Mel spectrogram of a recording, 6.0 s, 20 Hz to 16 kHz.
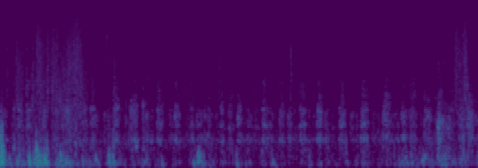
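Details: Fast, rhythmic panting from a 439-day-old field-type Labrador Retriever, one of two named Pin and Dori, after dashing up a slope outdoors; quick breathy puffs at about two per second, with rustling in the background.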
